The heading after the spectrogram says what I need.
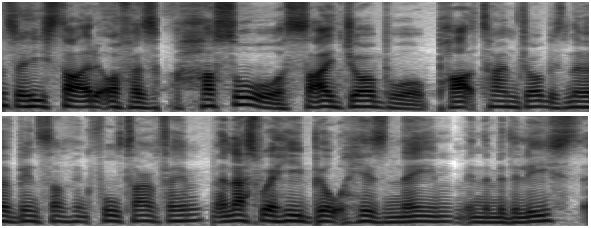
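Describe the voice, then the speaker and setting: A man's voice: medium pitch, mellow, no room sound, studio quality. A man in his thirties from Sudan, a company co-founder answering interview questions in an earnest, upbeat way.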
